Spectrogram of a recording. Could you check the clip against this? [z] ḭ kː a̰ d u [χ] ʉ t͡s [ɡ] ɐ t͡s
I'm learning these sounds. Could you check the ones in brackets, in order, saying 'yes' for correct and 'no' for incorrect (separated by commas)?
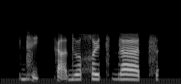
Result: no, yes, no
